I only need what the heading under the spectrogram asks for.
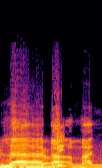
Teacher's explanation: ketika man itu bibir ke depan. Man dengung dengan muncung.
